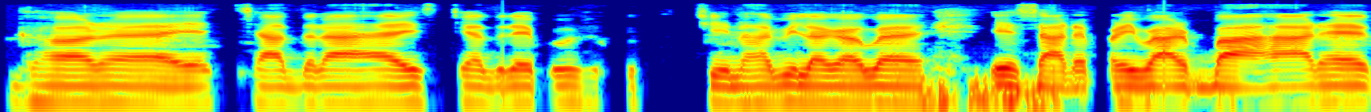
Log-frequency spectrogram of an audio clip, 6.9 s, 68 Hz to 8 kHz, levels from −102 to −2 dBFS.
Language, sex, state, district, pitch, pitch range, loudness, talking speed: Hindi, male, Bihar, Sitamarhi, 105 Hz, 100-105 Hz, -18 LUFS, 155 wpm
